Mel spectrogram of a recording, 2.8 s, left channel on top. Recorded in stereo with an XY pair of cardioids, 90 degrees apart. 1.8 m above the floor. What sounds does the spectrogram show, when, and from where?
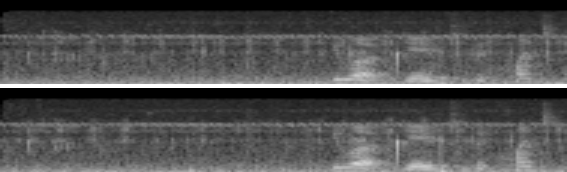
1.6 s a man speaking: 35° right, 3 m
